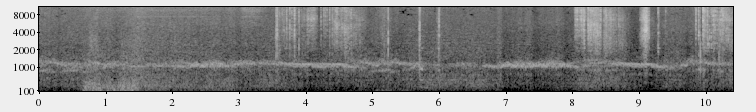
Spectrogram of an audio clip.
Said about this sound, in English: Whoa! Why did it get windy all of a sudden?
